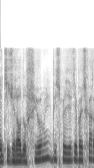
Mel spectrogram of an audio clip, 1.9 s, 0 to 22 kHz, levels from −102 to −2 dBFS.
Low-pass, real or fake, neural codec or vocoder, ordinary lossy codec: none; fake; codec, 16 kHz, 4 kbps, X-Codec, HuBERT features, trained on LibriSpeech; none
